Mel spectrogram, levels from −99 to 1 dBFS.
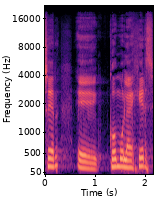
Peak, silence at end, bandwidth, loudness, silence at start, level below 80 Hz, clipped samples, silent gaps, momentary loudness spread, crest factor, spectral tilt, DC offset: -8 dBFS; 0 s; 18.5 kHz; -23 LUFS; 0 s; -64 dBFS; under 0.1%; none; 11 LU; 16 dB; -5.5 dB/octave; under 0.1%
